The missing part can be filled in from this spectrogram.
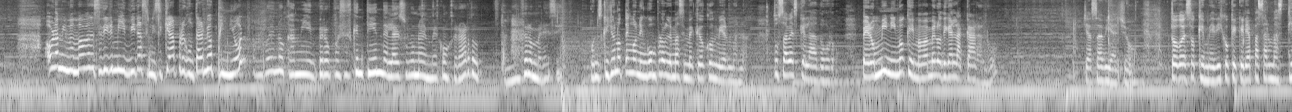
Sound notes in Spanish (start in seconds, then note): none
